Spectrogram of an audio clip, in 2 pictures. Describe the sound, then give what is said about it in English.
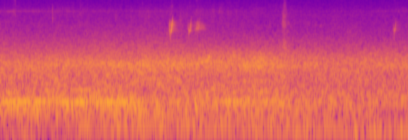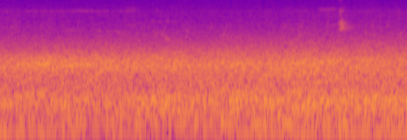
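A bird perched in a tree right next to a truck gives a few short, high chirps at irregular intervals, faint against a steady, loud rumble of road or engine noise that fills the whole recording. “And it's just out of range for shooting, but it's vocalizing here.”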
